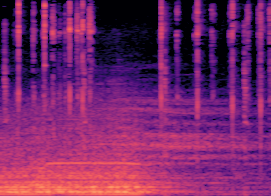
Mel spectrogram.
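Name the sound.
scissors cutting hair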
